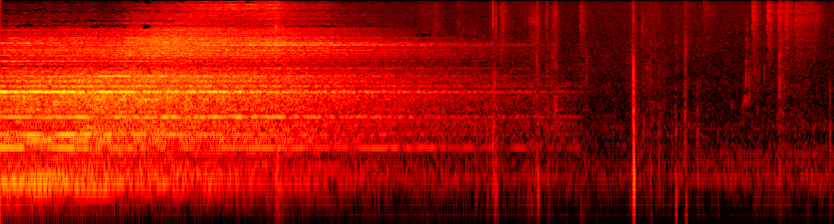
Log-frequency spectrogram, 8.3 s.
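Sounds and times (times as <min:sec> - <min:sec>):
space echo tape echo effect: 0:00.0 - 0:05.8.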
